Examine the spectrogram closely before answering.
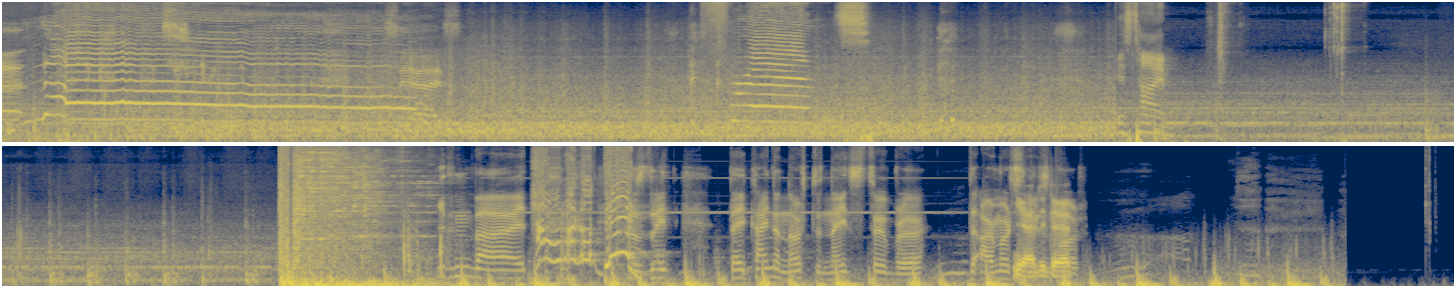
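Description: A young man talks and laughs with animation into a close microphone.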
